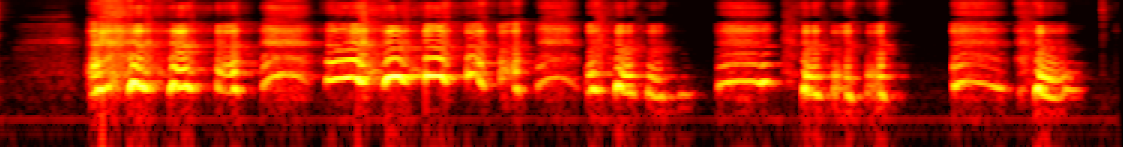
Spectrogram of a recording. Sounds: Laughter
